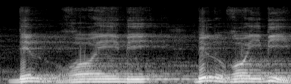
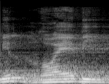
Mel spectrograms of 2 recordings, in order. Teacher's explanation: huruf ya berharakat sukun itu suaranya condong ke suara I Bil ghoibi Bil ghoibi bukan Bil ghaibi bukan Bil ghaibi bukan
